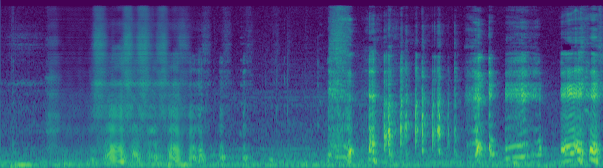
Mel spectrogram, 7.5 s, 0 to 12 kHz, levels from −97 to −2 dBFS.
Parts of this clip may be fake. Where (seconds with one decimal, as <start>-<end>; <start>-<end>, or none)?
0.6-2.4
